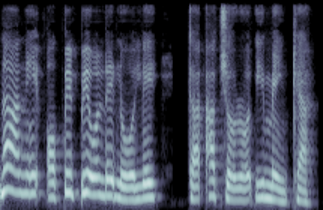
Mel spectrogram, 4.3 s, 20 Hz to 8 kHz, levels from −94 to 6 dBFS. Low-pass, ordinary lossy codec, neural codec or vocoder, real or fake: 7.2 kHz; none; codec, 16 kHz, 1 kbps, FunCodec, trained on LibriTTS, 50 frames a second; fake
